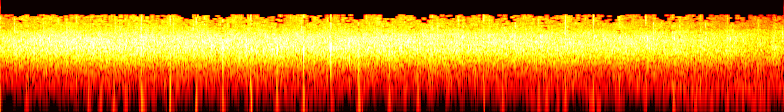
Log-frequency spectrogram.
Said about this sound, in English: A round of applause to the instrumentalists.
